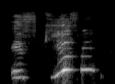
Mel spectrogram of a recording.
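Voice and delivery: very high, incredulous mock outrage; offended. Woman reacting to a toddler's insult, mock offended. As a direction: squeal it like you've been insulted. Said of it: "I was so offended".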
